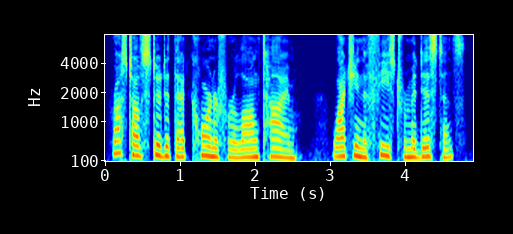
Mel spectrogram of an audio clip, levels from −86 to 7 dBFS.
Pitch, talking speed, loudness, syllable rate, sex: 200 Hz, 185 wpm, -19 LUFS, 4.7 syllables/s, female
